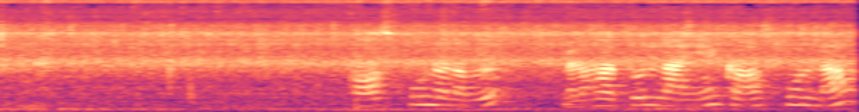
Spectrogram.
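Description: Onions, tomatoes, chillies and whole spices frying in hot oil in a pot, with a steady sizzle. From about two seconds in, a person's voice talks over the sizzling.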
